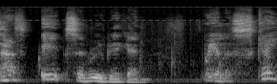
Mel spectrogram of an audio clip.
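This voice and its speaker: Clear background noise sits behind a man doing a put-on, growling character voice at a fairly high pitch. He speaks at a fairly slow pace, and his pitch swings very widely. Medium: read story. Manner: spirited, feisty.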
